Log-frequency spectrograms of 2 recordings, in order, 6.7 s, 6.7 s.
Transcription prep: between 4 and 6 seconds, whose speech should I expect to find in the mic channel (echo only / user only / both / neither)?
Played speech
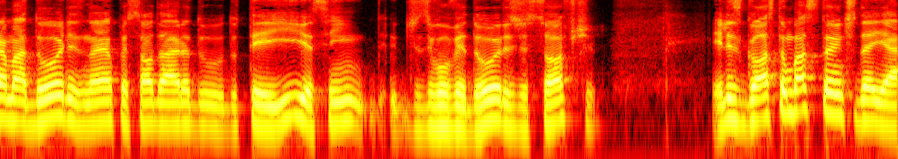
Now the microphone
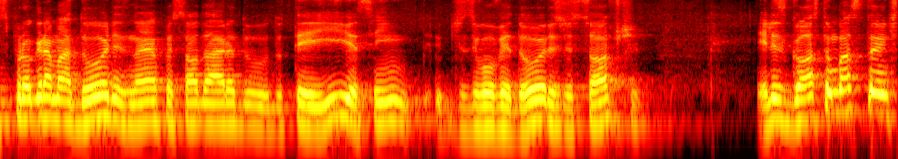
echo only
